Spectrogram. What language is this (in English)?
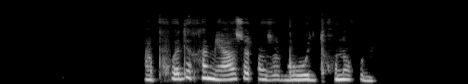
Kabardian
